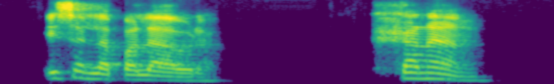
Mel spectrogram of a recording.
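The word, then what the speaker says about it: חָנַן: gracia es una palabra en hebreo que se pronuncia así ganan esa es la palabra canán y quiere decir doblar o inclinarse en bondad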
